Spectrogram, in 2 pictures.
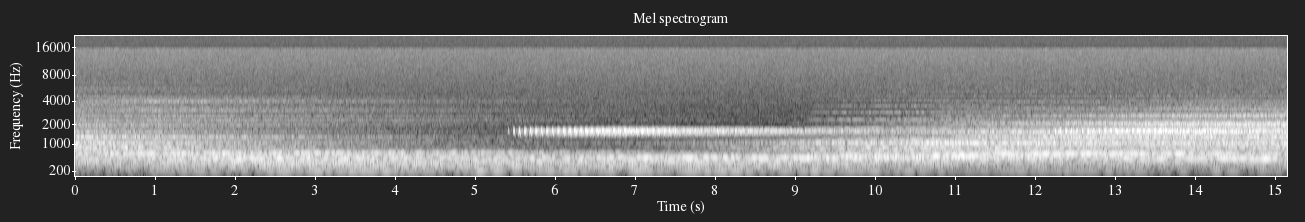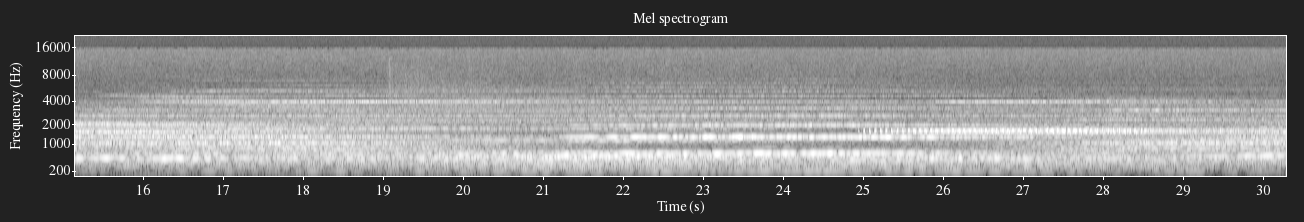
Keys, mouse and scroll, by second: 0.5 ctrl+z, 2.0-2.8 middle drag, 2.8 click, 3.4 click, 4.6-5.0 scroll up 4, 4.6 middle click, 5.9 click, 6.9-8.4 drag, 8.4-9.7 scroll down 8, 8.8 click, 9.2-9.5 middle drag, 9.7 shift+middle drag, 9.8-11.7 scroll up 5, 10.0 middle click, 11.7-13.0 shift+middle drag, 12.6 scroll up 2, 12.9 drag, 13.2 click, 13.6 shift+middle drag, 13.8-14.3 scroll up 2, 14.3 shift+middle drag, 14.6 Tab, 15.0 alt+z, 15.2 click, 16.6 p, 17.3 Tab, 17.6 alt+z, 17.7 alt+z, 18.3 click, 19.3 shift+click, 20.4 ctrl+j, 21.0 z, 21.1 z, 22.0 ctrl+z, 22.3 click, 23.9-24.7 drag, 26.0 shift+click, 26.5 click, 27.9-29.7 drag.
